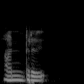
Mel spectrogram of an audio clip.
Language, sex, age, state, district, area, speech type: Tamil, female, 18-30, Tamil Nadu, Tiruvarur, rural, read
